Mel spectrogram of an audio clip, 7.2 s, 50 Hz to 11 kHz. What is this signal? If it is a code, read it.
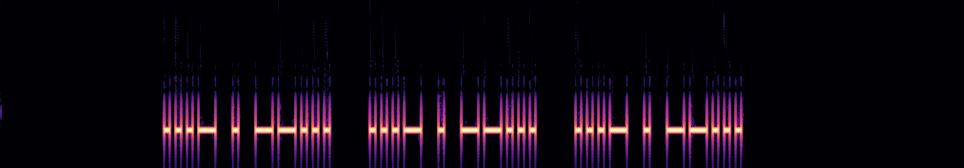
Morse code, heard as a keyed tone, about 28 wpm, 700 Hz. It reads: VE7 VE7 VE7
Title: Callsign Prefixes for Top 25 DXCC - Repeated 3x - 28wpm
